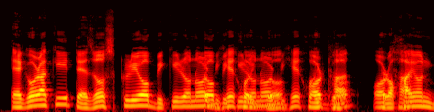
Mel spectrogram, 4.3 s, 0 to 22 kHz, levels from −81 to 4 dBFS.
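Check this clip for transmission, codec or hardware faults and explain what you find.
One fault is present: a doubled audio track from 2.04 s to the end of the speech. At 2.04 s a second full-band copy of the speech abruptly appears, trailing the first by about 0.7 s at about the same loudness, so each phrase is heard twice and overlaps the next. The likely cause is the same signal reaching the mix a second time through a slower path. Unlike acoustic echo or reverb, the copy has no decay, no room colour and no further repeats.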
